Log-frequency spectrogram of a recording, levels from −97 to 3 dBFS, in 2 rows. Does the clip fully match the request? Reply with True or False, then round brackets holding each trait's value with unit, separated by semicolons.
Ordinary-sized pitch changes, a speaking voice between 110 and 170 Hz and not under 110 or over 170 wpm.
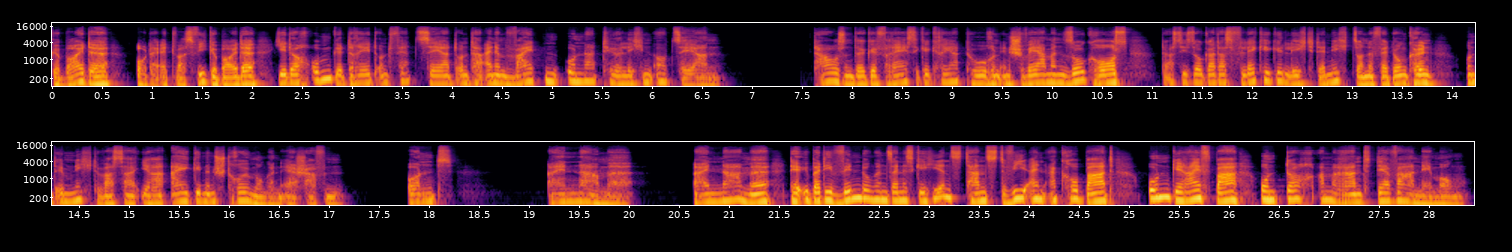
True (4.2 semitones; 140 Hz; 125 wpm)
